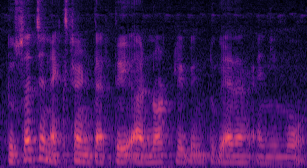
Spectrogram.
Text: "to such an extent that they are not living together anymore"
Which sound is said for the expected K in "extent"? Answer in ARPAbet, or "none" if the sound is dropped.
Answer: K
